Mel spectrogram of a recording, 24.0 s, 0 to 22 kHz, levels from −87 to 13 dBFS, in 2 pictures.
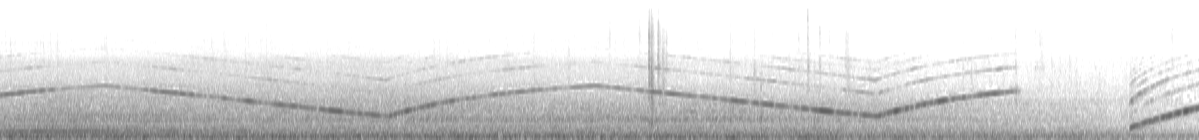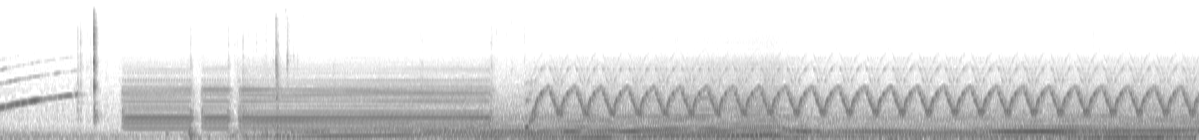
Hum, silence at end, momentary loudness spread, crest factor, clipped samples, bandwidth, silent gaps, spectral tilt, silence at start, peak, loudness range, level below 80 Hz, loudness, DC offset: none; 0 s; 7 LU; 20 dB; under 0.1%; 15.5 kHz; none; -7.5 dB/octave; 0 s; -14 dBFS; 5 LU; -50 dBFS; -35 LUFS; under 0.1%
